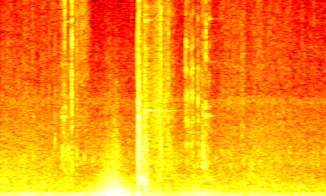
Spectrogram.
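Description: A burning arrow strikes and bursts into crackling flame.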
